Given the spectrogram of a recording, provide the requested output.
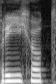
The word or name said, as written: príchod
